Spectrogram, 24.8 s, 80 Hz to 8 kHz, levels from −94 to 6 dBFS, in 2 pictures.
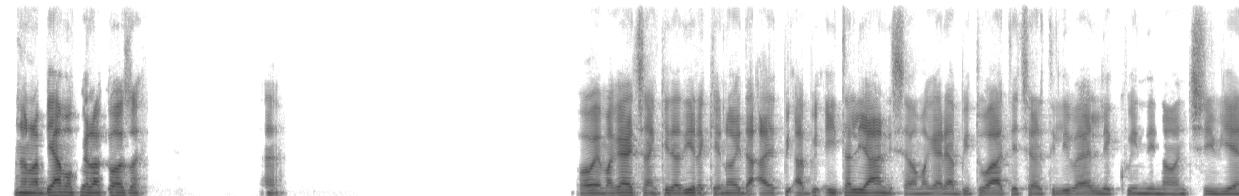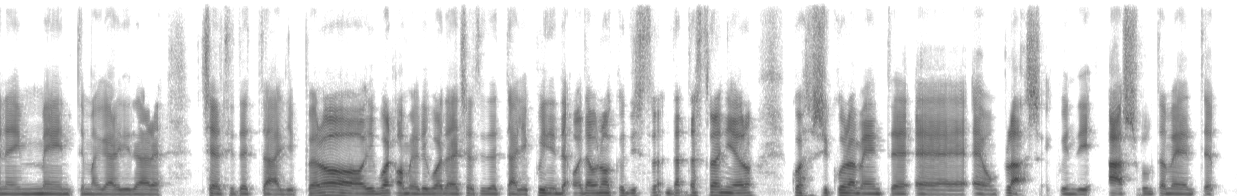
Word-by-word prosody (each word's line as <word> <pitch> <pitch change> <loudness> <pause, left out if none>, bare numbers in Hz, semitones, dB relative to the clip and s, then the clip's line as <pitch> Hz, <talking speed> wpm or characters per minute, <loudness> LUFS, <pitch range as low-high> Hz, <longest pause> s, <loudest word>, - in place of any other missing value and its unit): Non 115 0 +4
abbiamo 120 +2 +6
quella 115 -2 +4
cosa 115 -1 +3 1.2
Eh. - - -4 3.0
Poi 105 +1 +3
magari 115 +3 +5
c'è 110 -1 -3
anche 105 +2 -2
da 105 -1 +2
dire 110 -1 +2
che 105 - -5
noi 110 +1 0
da 105 -1 +2
aepi 105 +1 -1
abi 110 +3 -3
italiani 115 -1 +3
siamo 95 -1 -4
magari 100 +1 -1
abituati 105 +1 -1
a - - -5
certi 100 +1 -6
livelli, 100 -2 -2
e - - -7
quindi 100 -1 -4
non 90 0 -3
ci 95 0 -4
viene 95 0 0
in 90 0 -3
mente 95 -1 -2
magari 90 0 -3
di 90 0 -3
dare 90 -1 -2 0.3
certi 100 -1 -2
dettagli, 85 -3 -3
però 110 -1 +5
rigua 100 +2 +1
o - - +2
meglio 100 -2 -2
riguardare 100 -1 0
certi 100 0 -8
dettagli, 90 -2 -4
quindi 110 -4 -1
da - - -1
o 105 0 -3
da 105 0 +1
un 110 - 0
occhio 110 0 0
di 110 - -6
stra 120 +4 -8
da 110 0 -3
da 115 +1 -4
straniero 115 -2 +1 0.3
questo 110 -4 -2
sicuramente 100 -3 +1
è 85 -2 0
è - - 0
un 85 -1 -6
plus - - +1
e - - -25
quindi 90 -2 -4
assolutamente 95 -2 0
100 Hz, 150 wpm, -28 LUFS, 95-110 Hz, 3.0 s, abbiamo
